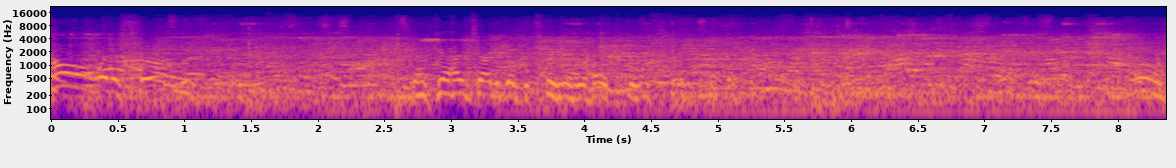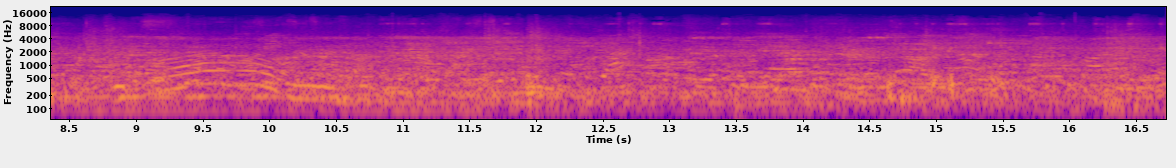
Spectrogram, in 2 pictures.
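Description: Hockey sticks click against a ball.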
